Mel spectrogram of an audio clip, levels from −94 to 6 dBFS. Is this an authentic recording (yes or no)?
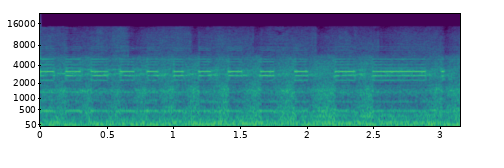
no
